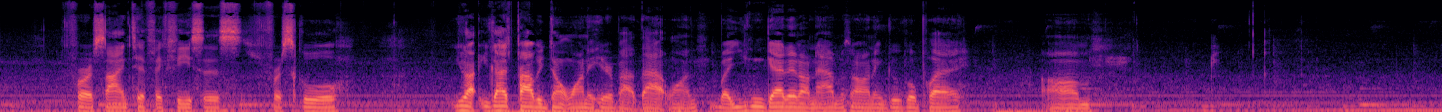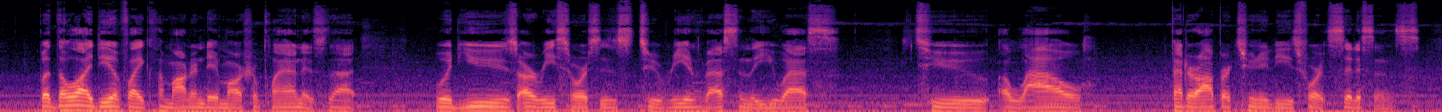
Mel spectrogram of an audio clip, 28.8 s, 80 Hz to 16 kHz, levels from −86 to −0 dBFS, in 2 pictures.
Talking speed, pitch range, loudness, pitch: 125 wpm, 95-110 Hz, -26 LUFS, 100 Hz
